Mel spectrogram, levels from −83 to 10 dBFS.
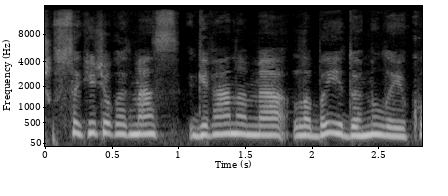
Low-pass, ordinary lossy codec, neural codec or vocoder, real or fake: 14.4 kHz; AAC, 48 kbps; none; real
